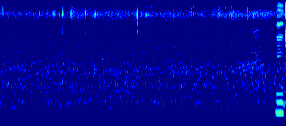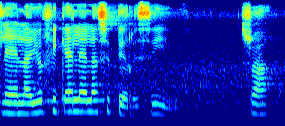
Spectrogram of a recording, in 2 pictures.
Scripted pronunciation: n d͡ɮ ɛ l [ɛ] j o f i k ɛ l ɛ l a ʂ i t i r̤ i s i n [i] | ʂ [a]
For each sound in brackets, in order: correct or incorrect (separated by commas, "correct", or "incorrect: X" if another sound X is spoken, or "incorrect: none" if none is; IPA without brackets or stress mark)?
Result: incorrect: a, correct, correct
